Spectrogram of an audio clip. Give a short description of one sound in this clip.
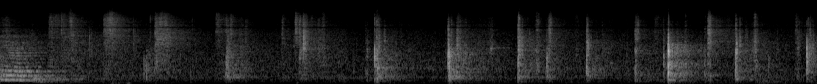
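Footsteps climb wooden stairs, echoing in a hollow space.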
